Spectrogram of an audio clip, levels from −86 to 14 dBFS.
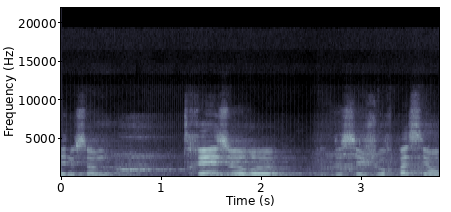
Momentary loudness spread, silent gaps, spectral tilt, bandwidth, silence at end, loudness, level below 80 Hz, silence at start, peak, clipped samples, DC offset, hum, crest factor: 19 LU; none; -1 dB/octave; 19.5 kHz; 0 s; -22 LUFS; -78 dBFS; 0 s; -2 dBFS; under 0.1%; under 0.1%; none; 22 dB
